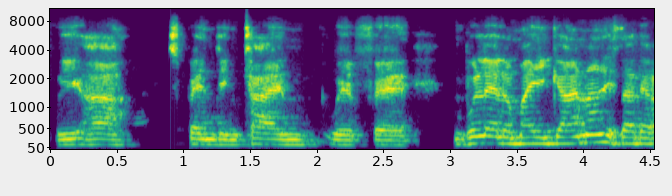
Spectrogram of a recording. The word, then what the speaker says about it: Mbulelo Mayikana: as well as we are spending time with Mbulelo Mayikana. Is that the right way of pronouncing it?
